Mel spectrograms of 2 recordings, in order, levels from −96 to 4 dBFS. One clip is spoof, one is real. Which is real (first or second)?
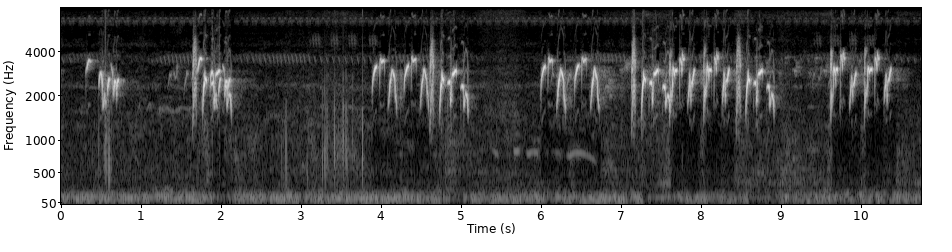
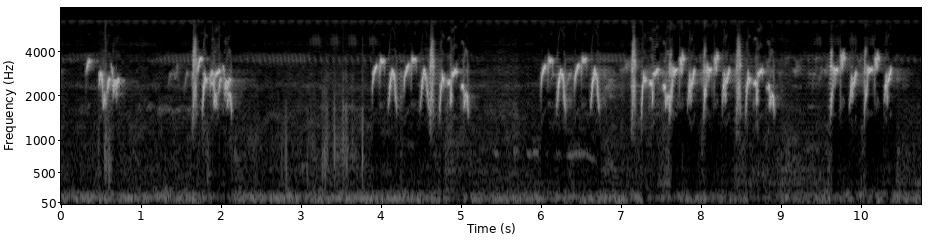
first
